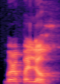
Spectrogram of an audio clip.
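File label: "berpeluh", Malay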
